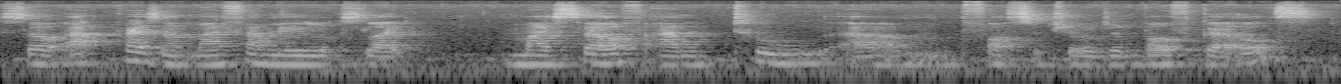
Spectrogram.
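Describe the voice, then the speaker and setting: A woman's very deep, low voice at a fairly slow pace, with noticeable background noise. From Caribbean. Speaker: foster carer. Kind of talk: interview answer.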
